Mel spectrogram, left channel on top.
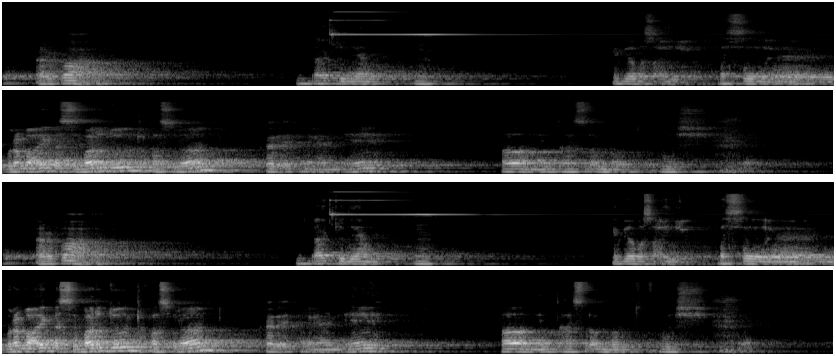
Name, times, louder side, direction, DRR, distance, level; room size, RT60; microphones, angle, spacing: voice 1, 0.3-1.1 4.1-4.3 7.7-8.1 11.0-11.6 15.1-15.2 15.4-15.7, right 1 dB, 50° right, 3 dB, 0.8 m, -31 dB
voice 2, 2.9-3.8 6.1-6.9 7.2-10.6 11.3-12.2 13.3-15.8, right 3 dB, 80° right, 5 dB, 0.6 m, -25 dB
sound 1, 3.3-5.2, right 1 dB, 5° right, 0.6 m, -34 dB
21.5 x 9.2 x 3.2 m, 2.6 s
head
